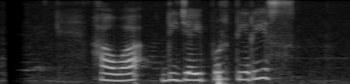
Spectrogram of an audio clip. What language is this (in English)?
Sundanese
